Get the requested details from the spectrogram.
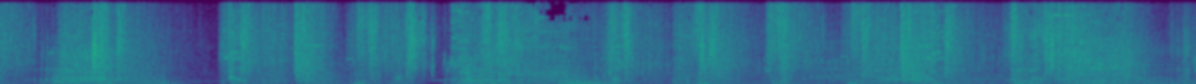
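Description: Magic spells blast and crackle in a fast video game fight.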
